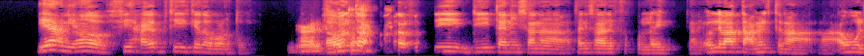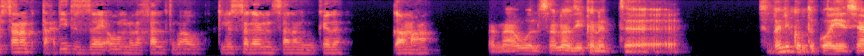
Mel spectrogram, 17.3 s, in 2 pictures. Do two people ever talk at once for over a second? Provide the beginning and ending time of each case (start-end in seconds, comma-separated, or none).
none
